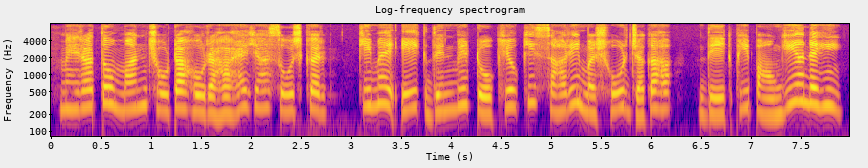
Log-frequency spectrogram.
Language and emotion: Hindi, fearful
